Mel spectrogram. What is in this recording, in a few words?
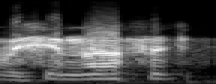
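Speech Sound Russian; DCS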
